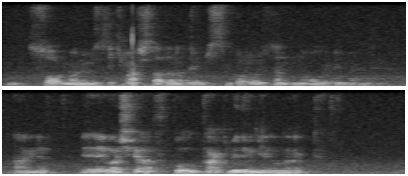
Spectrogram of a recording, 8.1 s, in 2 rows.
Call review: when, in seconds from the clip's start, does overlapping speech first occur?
none

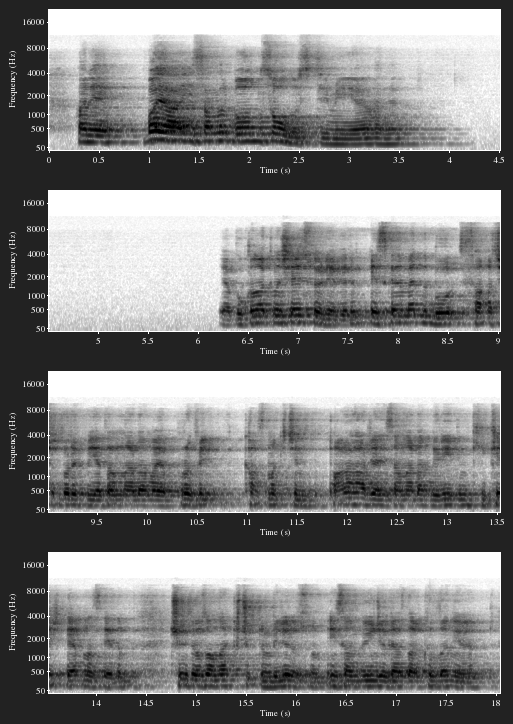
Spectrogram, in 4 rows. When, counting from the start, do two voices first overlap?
none

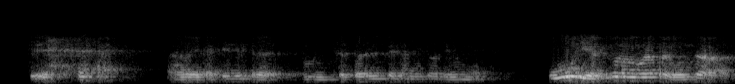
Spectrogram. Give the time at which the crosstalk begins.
none

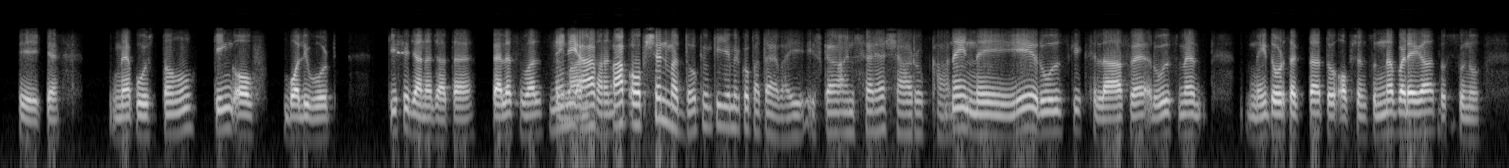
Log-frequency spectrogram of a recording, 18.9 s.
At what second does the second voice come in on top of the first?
6.5 s

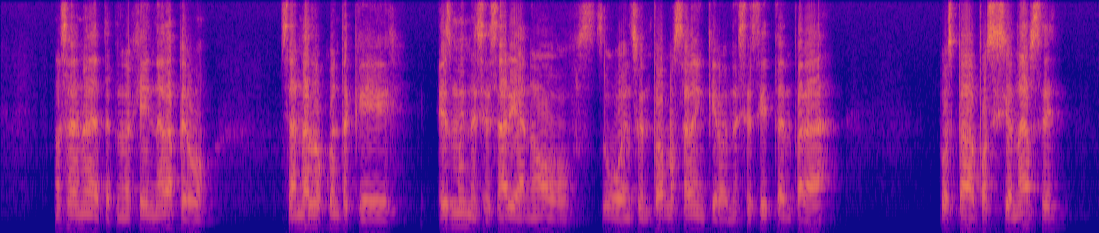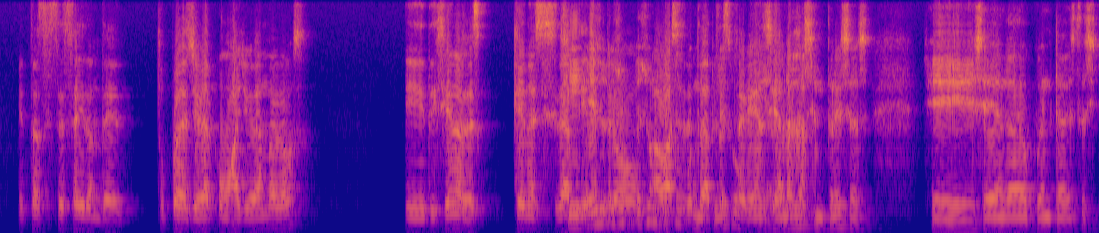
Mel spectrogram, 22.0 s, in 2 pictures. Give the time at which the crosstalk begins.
16.6 s

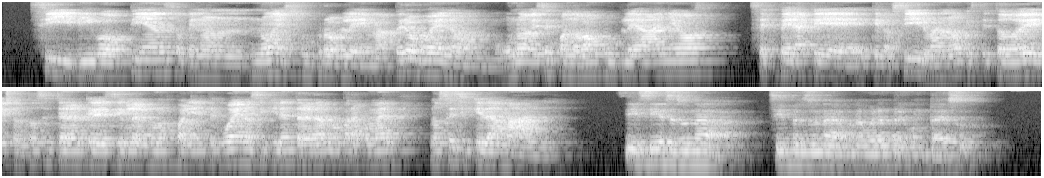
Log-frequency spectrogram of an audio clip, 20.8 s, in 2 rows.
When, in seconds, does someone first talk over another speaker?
none

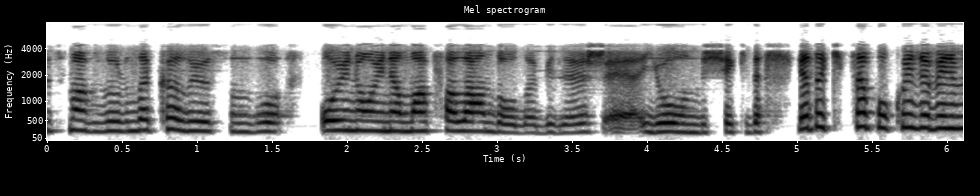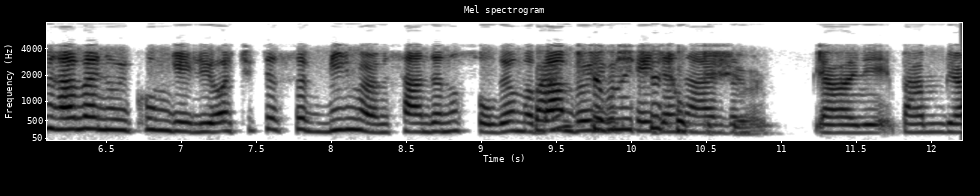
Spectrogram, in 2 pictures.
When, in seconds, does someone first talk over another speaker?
9.4 s

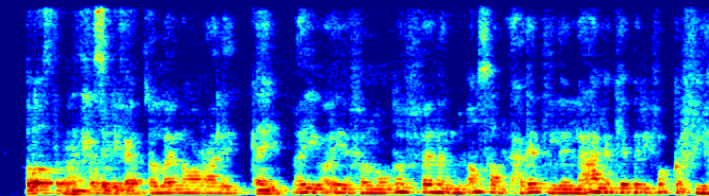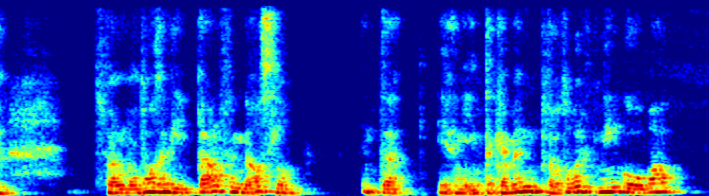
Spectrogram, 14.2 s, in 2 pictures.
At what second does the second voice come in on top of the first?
none

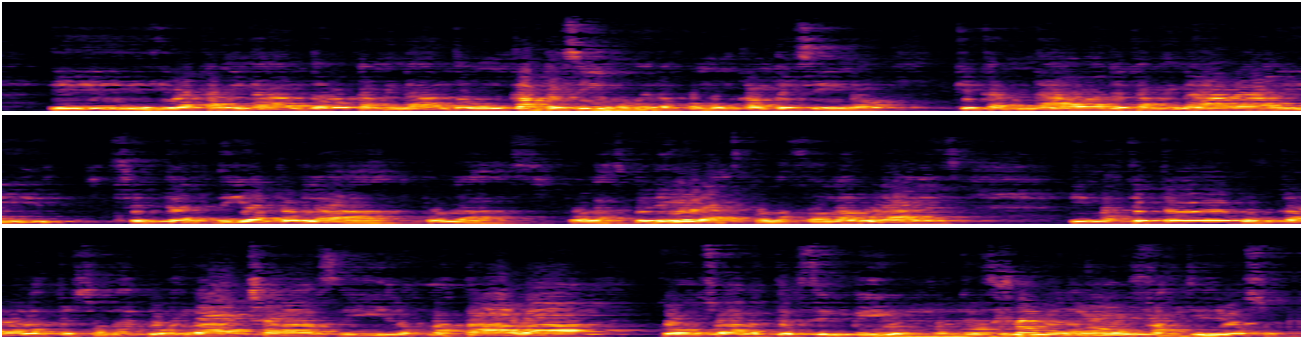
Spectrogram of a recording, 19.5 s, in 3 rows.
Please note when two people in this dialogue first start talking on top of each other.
17.4 s

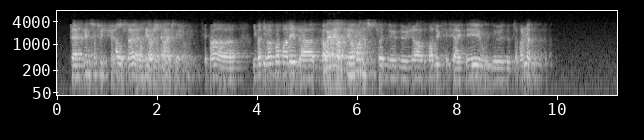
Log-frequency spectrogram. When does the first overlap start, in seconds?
1.2 s

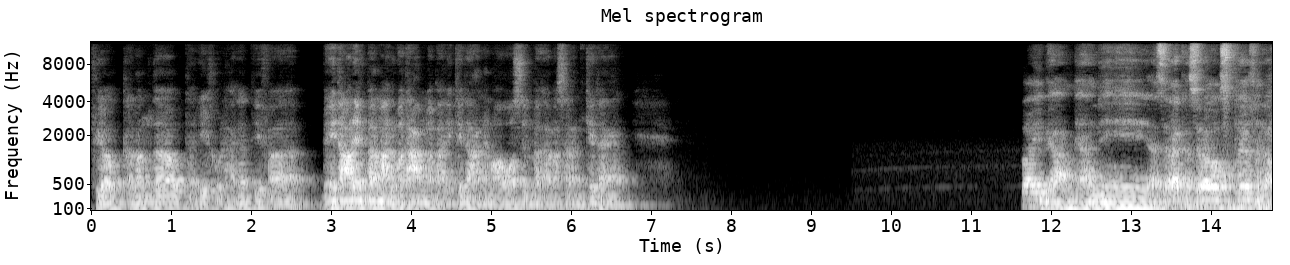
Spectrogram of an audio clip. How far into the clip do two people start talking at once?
none

